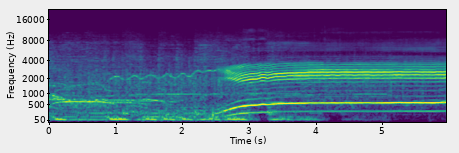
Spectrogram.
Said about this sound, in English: And now, we ask you to put your hands together, stomp your feet, make some noise for the one and only, Sherrod Small!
